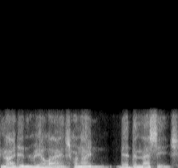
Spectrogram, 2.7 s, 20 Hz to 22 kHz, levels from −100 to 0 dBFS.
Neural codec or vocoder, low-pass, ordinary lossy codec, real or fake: codec, 16 kHz, 2 kbps, FreqCodec, larger model; 7.2 kHz; Opus, 16 kbps; fake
